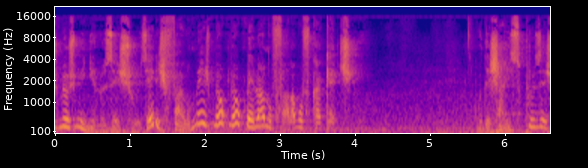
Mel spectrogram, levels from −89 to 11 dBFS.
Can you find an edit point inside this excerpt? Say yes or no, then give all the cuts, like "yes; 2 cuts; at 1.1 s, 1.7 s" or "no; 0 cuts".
yes; 1 cut; at 2.3 s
